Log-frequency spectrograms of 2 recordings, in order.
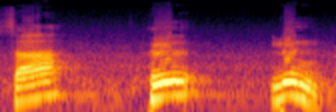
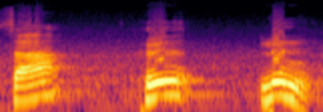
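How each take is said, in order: No difference in how they are said.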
